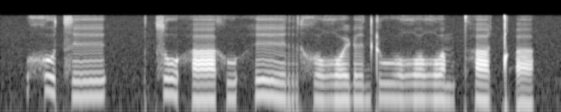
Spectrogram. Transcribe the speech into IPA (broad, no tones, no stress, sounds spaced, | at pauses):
x ʊ t͡s eː | t͡s o h aː x u h eː r x ʊ ʁʷ e ɽ e d ʈ uː ʁʷ a ʁʷ a m t̪ʰ a ǃʼ a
